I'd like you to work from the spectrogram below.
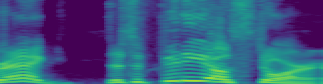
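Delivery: high, swooping, far-carrying yell. Retelling calling down the block to greg: retelling own yell. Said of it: "I yelled at Greg".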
